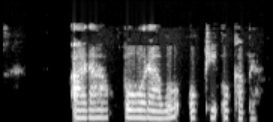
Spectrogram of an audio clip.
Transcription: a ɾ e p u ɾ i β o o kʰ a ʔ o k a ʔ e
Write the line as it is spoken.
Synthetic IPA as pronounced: a ɾ a p o ɾ a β o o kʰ e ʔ o k a p e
